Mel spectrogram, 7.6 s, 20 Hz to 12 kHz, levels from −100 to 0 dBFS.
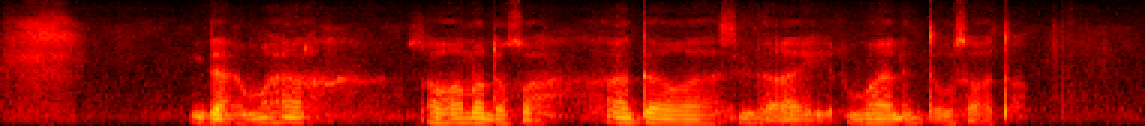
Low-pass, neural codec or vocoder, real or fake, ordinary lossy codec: none; codec, 24 kHz, 0.9 kbps, WavTokenizer, medium speech release version 2; fake; none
